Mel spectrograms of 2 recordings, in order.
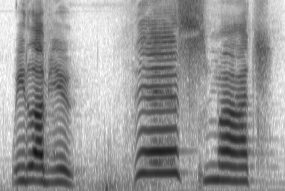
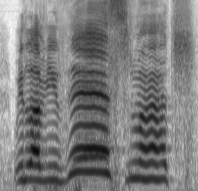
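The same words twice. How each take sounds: First: Drawn-out, stretched declaration of love; doting grandparent. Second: Loud, very slow, stretched declaration; exaggerated doting. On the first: Retold or imitated. Grandparents telling a little kid their love, exaggerated fondness. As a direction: stretch it out for a small child. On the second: Grandparents telling a child their love, big drawn-out fondness. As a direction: draw it way out, louder on THIS. Grandparent's phrase repeated louder.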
